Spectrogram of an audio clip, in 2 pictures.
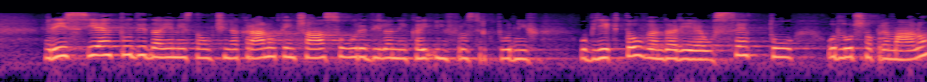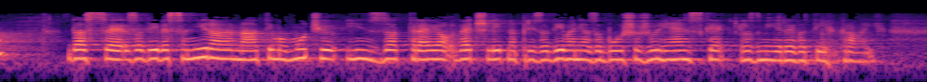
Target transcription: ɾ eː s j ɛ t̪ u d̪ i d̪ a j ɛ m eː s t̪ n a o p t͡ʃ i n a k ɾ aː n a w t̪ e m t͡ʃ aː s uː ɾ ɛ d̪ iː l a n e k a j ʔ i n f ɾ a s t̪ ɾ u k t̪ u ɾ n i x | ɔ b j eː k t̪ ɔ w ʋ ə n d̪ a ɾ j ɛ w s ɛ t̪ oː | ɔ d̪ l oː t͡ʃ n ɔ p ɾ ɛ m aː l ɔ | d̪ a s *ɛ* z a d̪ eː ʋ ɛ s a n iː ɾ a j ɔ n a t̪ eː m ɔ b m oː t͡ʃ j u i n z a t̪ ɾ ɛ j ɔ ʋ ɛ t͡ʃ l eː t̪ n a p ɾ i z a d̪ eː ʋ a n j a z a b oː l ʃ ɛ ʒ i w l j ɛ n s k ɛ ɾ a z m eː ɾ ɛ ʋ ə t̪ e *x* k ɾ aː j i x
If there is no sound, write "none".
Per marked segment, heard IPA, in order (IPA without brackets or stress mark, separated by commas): ɛ, x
